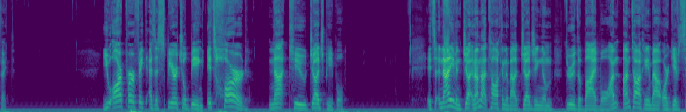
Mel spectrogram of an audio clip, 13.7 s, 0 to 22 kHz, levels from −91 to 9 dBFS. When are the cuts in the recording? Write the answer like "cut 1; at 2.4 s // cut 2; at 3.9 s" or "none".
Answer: cut 1; at 4.0 s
